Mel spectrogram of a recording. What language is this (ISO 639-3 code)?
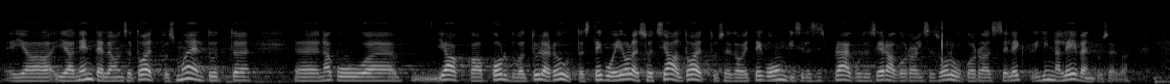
est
